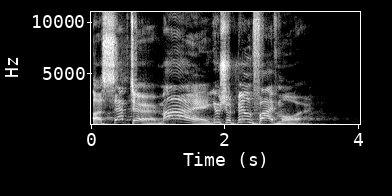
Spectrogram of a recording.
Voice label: scepter announce in game; dota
